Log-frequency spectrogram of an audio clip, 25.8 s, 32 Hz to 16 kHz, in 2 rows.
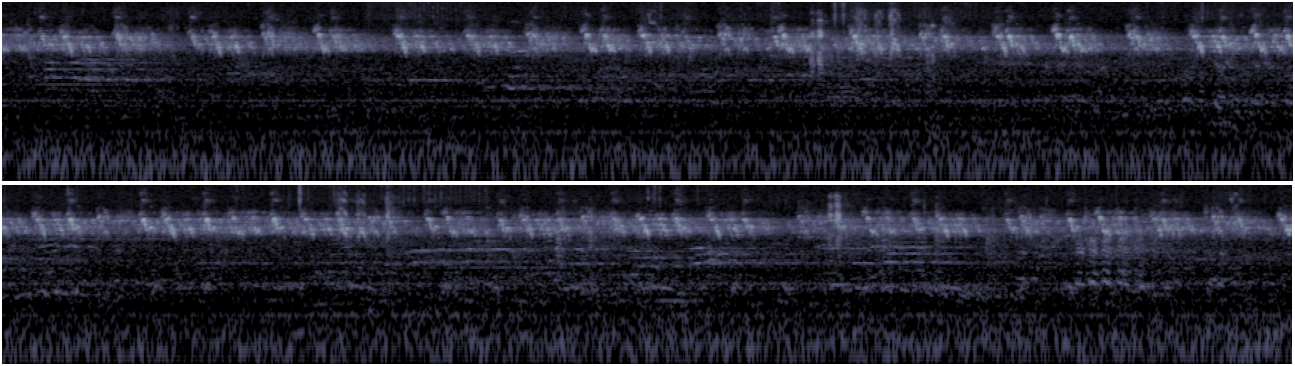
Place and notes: Bruno-Apitz-Straße, Berlin, Deutschland - within residential block
within a residental building block, sounds echoing between the walls, early evening ambience
(Sony PCM D50, DPA4060)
